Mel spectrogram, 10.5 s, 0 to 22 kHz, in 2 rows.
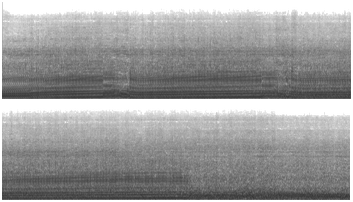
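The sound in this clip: A Sportster 975 motorcycle accelerates through first, second and third gear, its loud engine note climbing steadily and dipping briefly at two gear changes before pulling on without any talk.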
